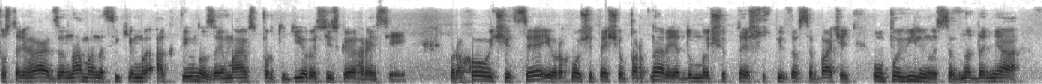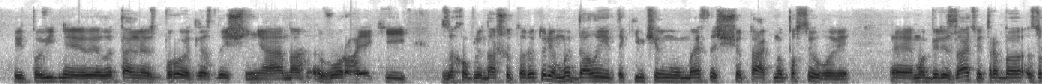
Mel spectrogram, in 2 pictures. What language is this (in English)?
Ukrainian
